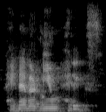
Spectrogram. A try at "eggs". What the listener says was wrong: so remove the h you're saying an h you're saying hey eggs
